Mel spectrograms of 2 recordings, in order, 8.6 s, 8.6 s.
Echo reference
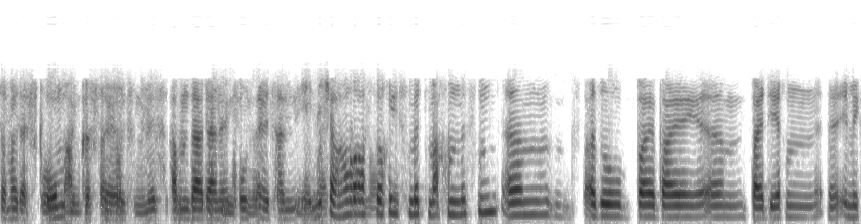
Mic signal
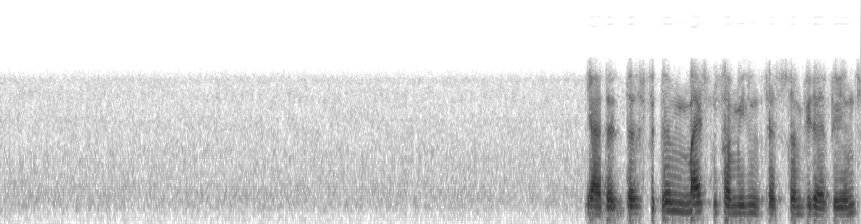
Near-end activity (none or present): present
